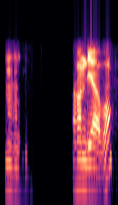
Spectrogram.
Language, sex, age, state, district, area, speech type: Assamese, male, 18-30, Assam, Barpeta, rural, conversation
